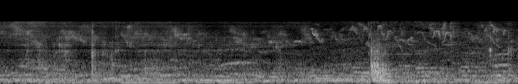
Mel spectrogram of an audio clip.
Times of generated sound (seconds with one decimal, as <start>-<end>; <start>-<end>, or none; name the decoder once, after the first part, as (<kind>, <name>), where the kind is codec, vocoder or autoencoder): 0.0-3.1 (codec, DAC)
